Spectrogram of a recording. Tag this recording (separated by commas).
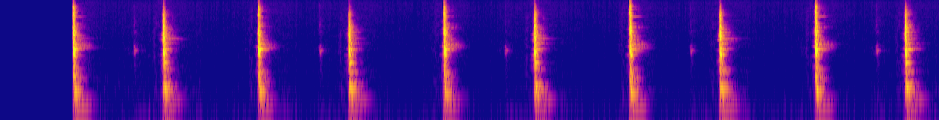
Clock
